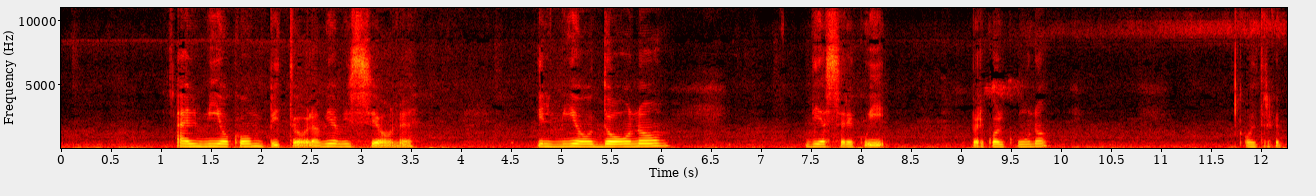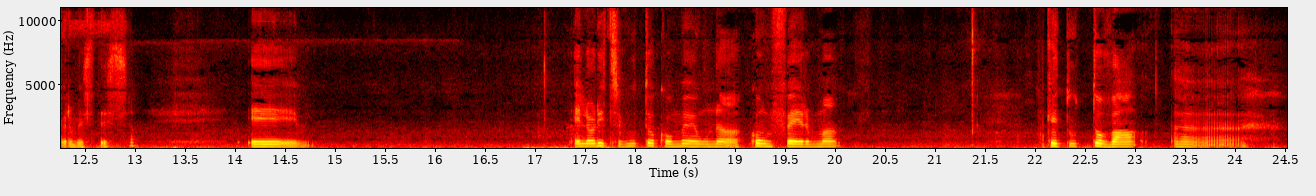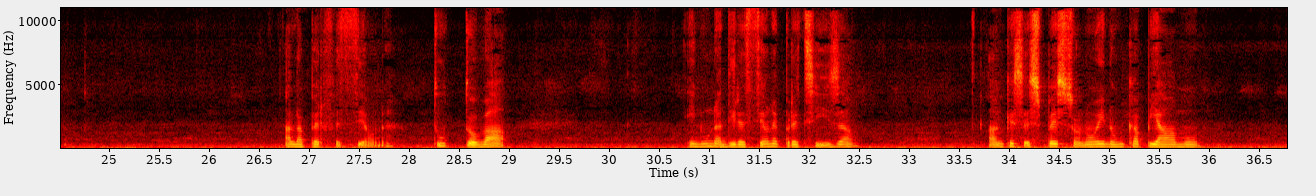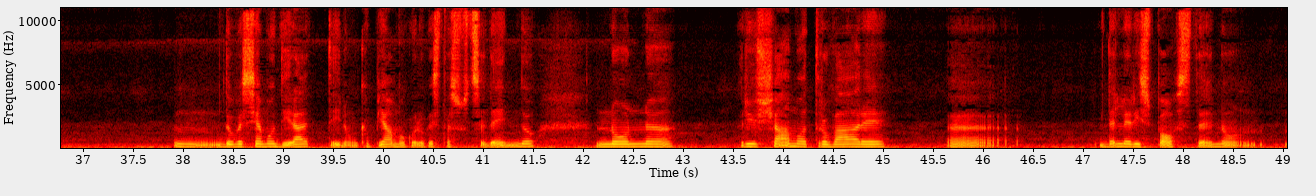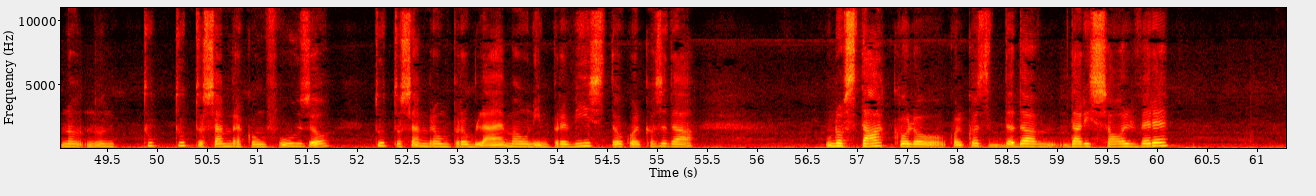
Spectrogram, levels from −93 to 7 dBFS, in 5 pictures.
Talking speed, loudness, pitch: 80 wpm, -30 LUFS, 180 Hz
